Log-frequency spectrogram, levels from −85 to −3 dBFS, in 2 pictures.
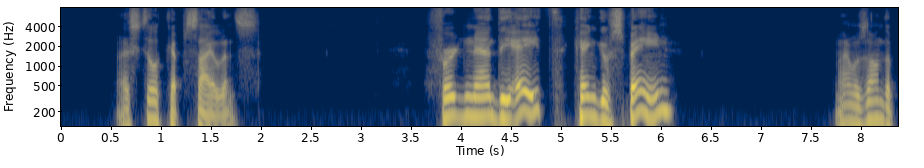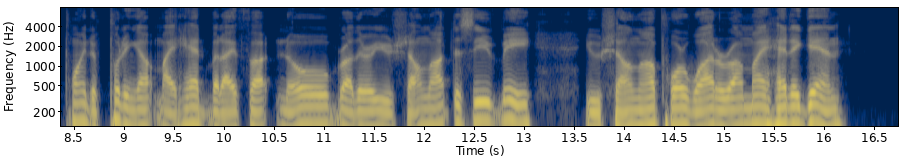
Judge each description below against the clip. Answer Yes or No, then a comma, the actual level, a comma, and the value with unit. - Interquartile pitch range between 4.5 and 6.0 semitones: Yes, average, 5.2 semitones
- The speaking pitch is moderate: No, low, 115 Hz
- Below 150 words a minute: Yes, average, 140 wpm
